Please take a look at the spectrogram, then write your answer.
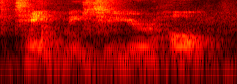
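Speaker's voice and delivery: plain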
